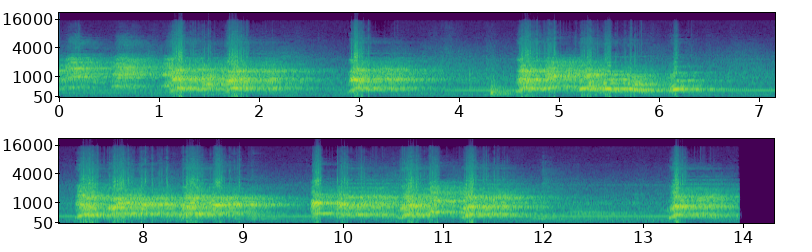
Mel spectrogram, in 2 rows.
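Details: Loud, continuous barking at a dog lot recorded 2/3/17: rough overlapping barks rise in repeated surges every two to three seconds, with sharp clattering knocks between them.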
